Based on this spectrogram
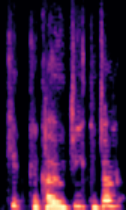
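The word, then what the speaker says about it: Kipchoge: I want to pronounce it as Kikoji, I think.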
